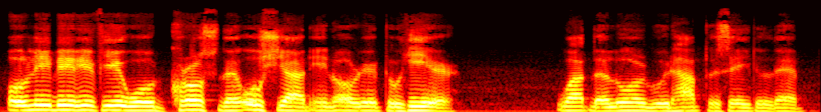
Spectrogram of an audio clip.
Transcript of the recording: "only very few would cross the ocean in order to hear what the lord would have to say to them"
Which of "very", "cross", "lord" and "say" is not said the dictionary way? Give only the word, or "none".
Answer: very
